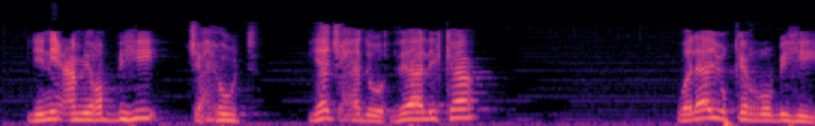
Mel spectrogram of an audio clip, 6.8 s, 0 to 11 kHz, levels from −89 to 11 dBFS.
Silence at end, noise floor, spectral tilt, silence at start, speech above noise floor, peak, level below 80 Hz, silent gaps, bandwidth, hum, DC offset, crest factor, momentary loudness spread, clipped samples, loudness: 0 s; -54 dBFS; -8 dB/octave; 0.2 s; 34 dB; 0 dBFS; -40 dBFS; none; 6.2 kHz; none; under 0.1%; 22 dB; 10 LU; under 0.1%; -21 LUFS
